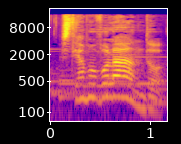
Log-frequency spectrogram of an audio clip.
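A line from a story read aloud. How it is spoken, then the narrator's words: Excited exclaiming. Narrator (Italian): abbiamo esclamato eccitati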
